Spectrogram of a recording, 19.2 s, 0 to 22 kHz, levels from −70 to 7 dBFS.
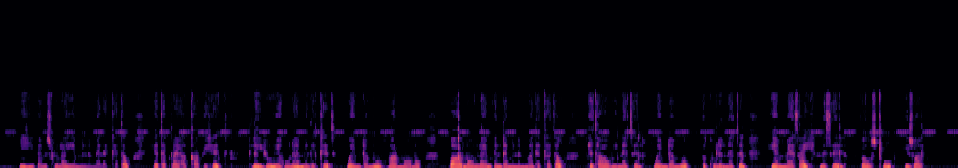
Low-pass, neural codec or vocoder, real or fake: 9.9 kHz; none; real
